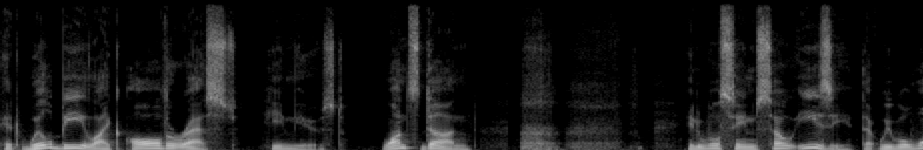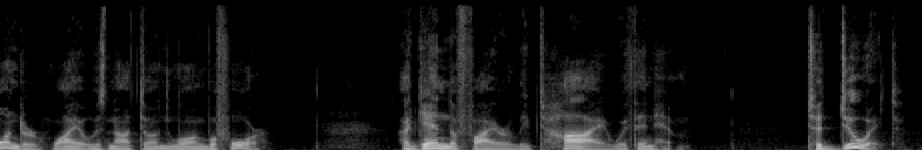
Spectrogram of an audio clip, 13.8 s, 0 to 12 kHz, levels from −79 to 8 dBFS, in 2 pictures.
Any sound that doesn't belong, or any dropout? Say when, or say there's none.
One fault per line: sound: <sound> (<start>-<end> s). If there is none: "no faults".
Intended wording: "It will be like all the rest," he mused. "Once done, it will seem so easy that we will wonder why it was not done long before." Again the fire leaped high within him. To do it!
sound: breath (3.9-4.8 s)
